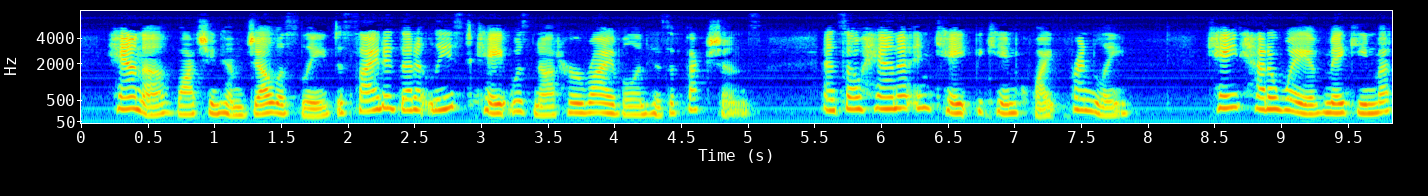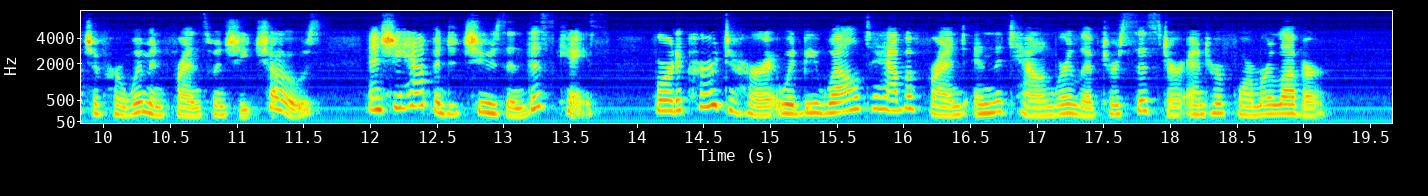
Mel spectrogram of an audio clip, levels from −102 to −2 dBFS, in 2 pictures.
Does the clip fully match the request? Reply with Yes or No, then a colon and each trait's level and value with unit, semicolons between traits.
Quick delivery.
Yes: fast, 215 wpm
